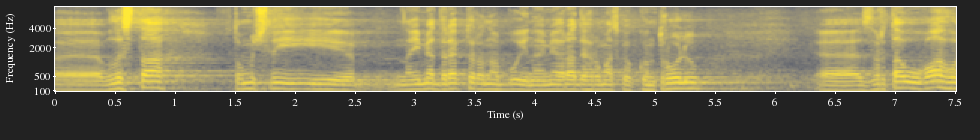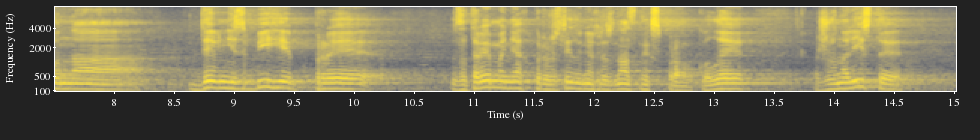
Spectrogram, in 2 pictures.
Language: Ukrainian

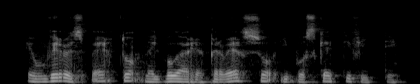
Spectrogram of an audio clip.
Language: Italian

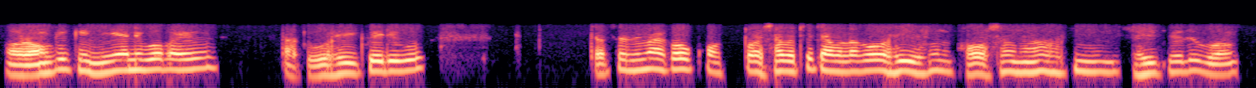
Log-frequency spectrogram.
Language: Assamese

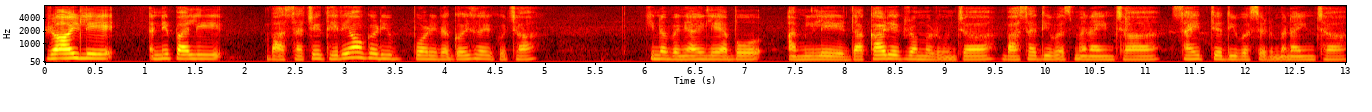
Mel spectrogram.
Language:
Nepali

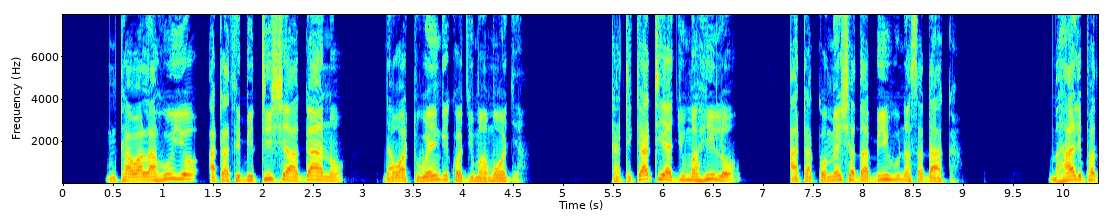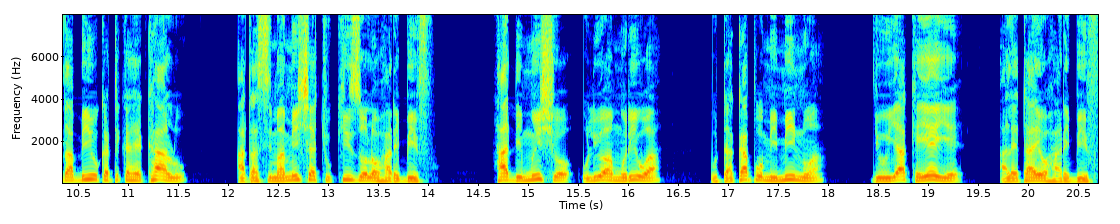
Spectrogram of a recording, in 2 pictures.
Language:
Swahili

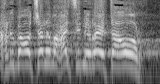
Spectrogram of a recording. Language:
Hebrew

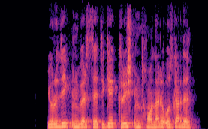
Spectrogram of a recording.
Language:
Uzbek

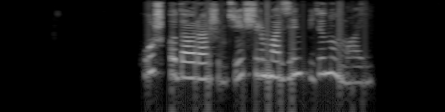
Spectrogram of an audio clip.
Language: Chuvash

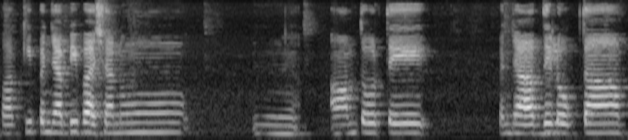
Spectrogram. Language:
Punjabi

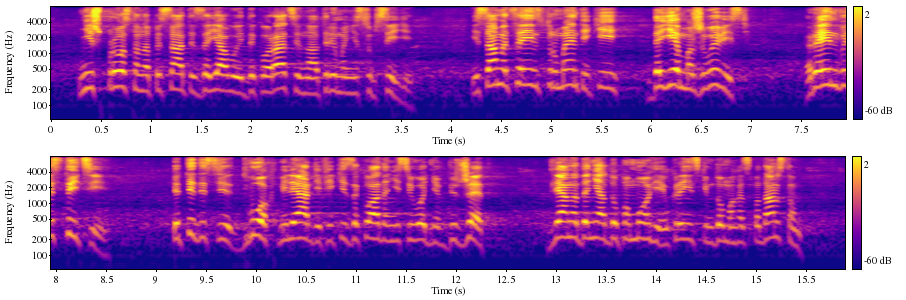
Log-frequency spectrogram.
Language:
Ukrainian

